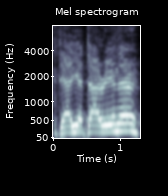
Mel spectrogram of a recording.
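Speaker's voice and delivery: mock child hollering, loud and high. A parent repeating what the child yelled: imitating a kid's loud yell. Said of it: "so loud".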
